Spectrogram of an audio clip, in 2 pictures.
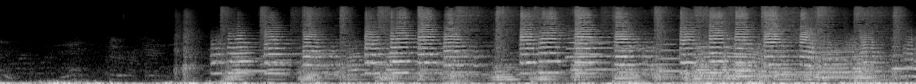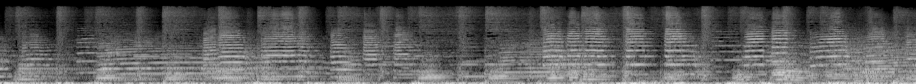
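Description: Traditional jazz band (cornet, clarinet, trombone, sousaphone, piano and drums) playing together, the full ensemble coming in about two seconds in with the brass and clarinet over a steady beat.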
